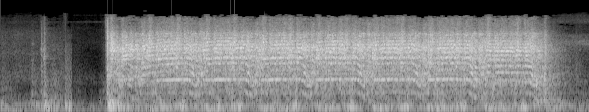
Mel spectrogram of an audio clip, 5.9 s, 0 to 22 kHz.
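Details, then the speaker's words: 1985 Chevy C10 with a 307 small-block V8 and Quadrajet carb, compression test: strong, even starter cranking for about four seconds with a steady beat per compression stroke; healthy compression. "Okay. 145, so like 145. Huh. It actually hit 145? Yeah. That's pretty good."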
